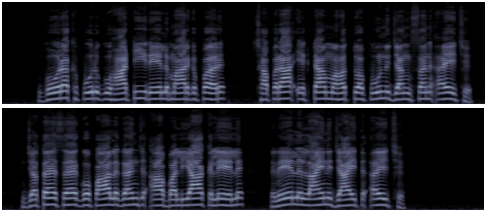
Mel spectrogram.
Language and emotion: Maithili, neutral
